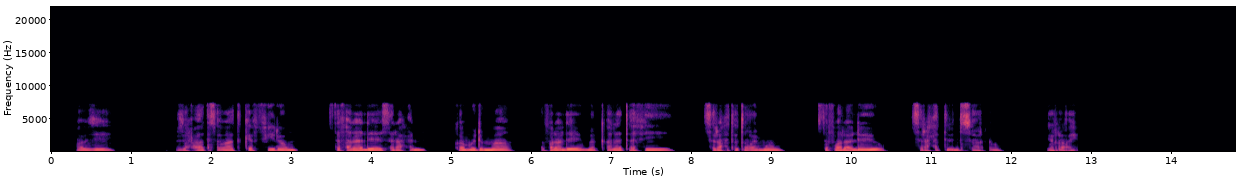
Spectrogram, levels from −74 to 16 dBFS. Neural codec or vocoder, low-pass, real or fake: codec, 24 kHz, 3.1 kbps, DualCodec; 7.2 kHz; fake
